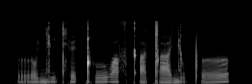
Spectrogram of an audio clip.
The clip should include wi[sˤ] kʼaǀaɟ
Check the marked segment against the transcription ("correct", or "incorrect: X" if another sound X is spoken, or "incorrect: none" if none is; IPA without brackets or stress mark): correct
